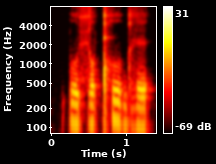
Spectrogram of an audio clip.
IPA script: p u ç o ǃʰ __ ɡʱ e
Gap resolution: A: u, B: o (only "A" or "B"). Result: A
